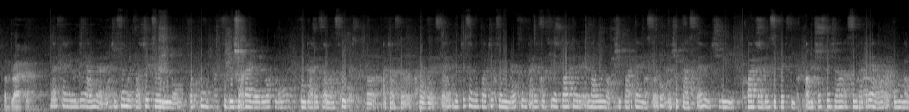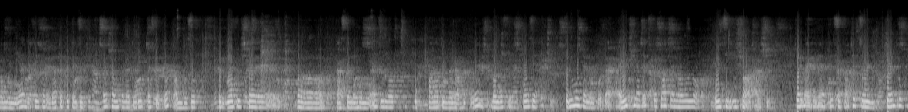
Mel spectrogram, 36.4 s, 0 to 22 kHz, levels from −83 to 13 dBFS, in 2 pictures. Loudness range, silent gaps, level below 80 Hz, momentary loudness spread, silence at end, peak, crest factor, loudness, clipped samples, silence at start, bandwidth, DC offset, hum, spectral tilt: 2 LU; none; -42 dBFS; 6 LU; 0 s; 0 dBFS; 10 dB; -11 LUFS; 0.2%; 0 s; 11.5 kHz; under 0.1%; none; -9 dB/octave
